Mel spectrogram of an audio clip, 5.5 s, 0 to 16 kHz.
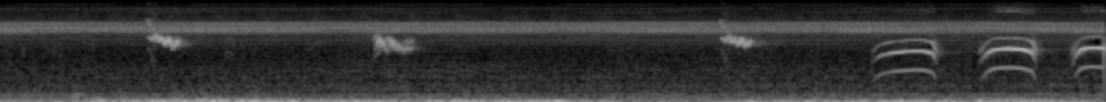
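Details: Rufous-capped antshrike recorded 10 January 2009, giving three nasal, arched notes in quick succession near the end, with scattered high chirps and a steady shrill insect drone throughout.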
